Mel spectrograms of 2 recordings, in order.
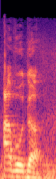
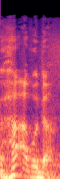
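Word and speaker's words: העבודה: Et là, il y a beaucoup de gens qui se trompent, je sais pas, ils sont un peu rapides dans la prononciation, ils disent Vachev Avoda. Vachev Ha'avoda. L'idvir Beter.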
